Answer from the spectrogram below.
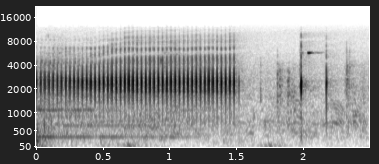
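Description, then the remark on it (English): A telephone rings over the line in one sustained, rapidly trilling burst lasting about a second and a half, then cuts off, followed by a few faint clicks. “Then I sat down and called Janice on the phone.”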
